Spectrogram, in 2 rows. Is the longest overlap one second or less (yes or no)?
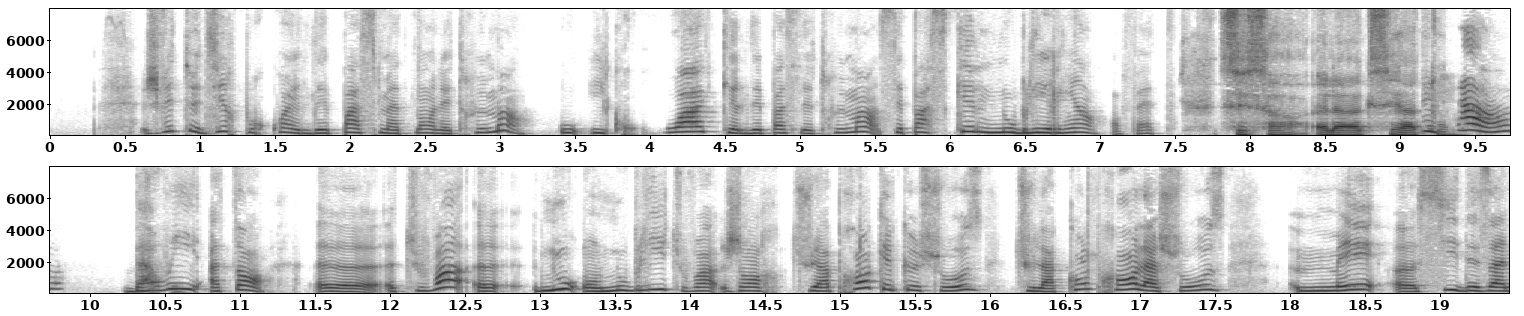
yes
